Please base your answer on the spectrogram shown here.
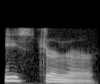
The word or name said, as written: Easterner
